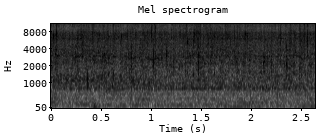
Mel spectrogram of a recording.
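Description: Fish pieces sizzling in hot oil on a tawa, a steady, even crackle and hiss from close by with no talking over it.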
